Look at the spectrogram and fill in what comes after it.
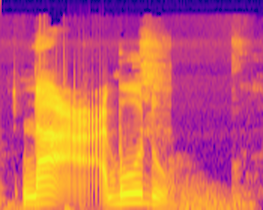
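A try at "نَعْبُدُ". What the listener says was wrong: tapi nnya jangan dipanjang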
